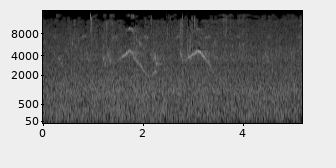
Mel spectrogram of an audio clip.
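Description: Steady outdoor background hiss with a bird calling twice, each call a short whistle that rises and then slides down in pitch.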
